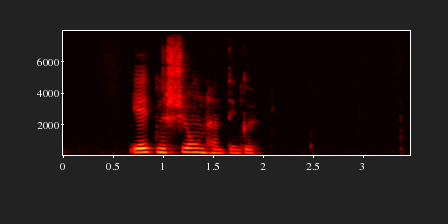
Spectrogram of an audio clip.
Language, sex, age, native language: Icelandic, female, 18-19, Icelandic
